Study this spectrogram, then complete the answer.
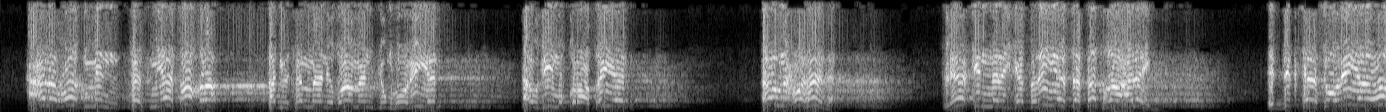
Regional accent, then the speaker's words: Egypt; حتى أيام يوسف والي أتى بشجر الغرقد فزرعه عندنا في مصر

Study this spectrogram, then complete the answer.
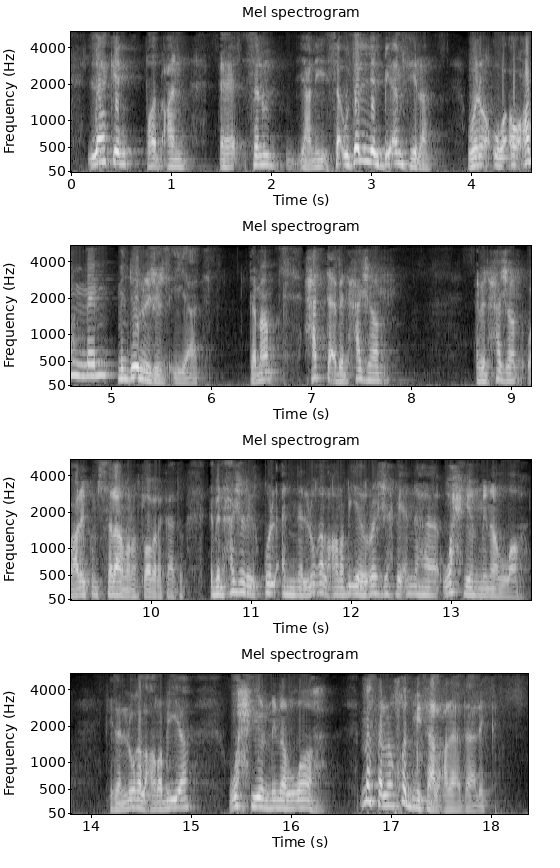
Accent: Syria; مثل مسمينا احنا عندنا بالشام الزحليطة

